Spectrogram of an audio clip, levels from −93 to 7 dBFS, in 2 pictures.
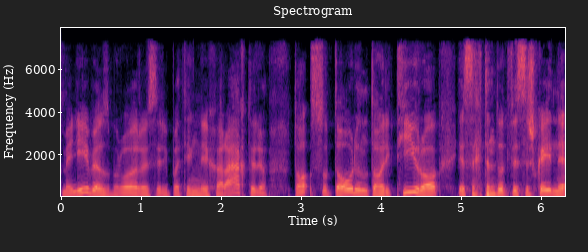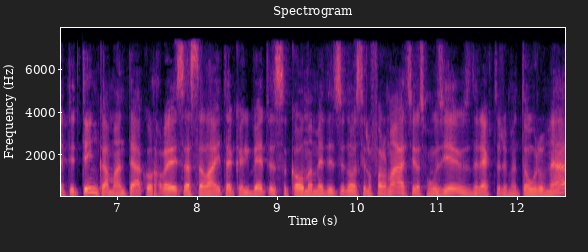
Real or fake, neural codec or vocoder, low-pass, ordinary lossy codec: fake; codec, 24 kHz, 0.9 kbps, WavTokenizer, medium speech release version 2; 7.2 kHz; AAC, 48 kbps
